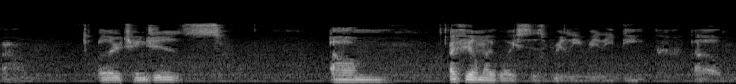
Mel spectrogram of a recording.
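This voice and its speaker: A young man vlogging in a bright room at home, rambling casually with lots of ums, a little groggy from just waking up. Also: sits low, takes it slowly, pauses often, a little hiss or hum. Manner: rambling, many ums, relaxed and candid. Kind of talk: casual personal video diary. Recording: dull lo-fi webcam audio.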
